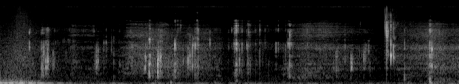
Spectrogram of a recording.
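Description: A person chewing a mouthful of soft chicken and boiled sweet potato close to the microphone: wet mouth smacks and small clicks, with a low thump as the spoon goes in and a sharp click a little before the end.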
